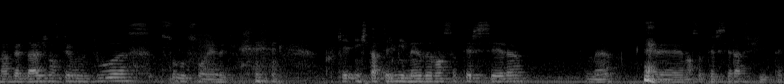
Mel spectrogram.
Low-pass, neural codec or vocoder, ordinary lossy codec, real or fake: none; none; none; real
